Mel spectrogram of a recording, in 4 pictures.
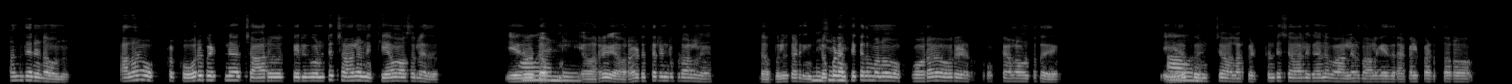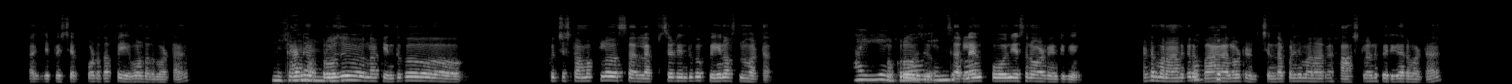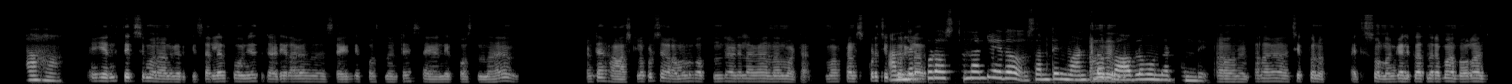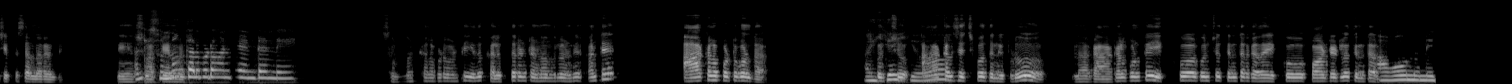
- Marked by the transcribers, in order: in English: "స్టమక్‌లో లెఫ్ట్ సైడ్"; in English: "డ్యాడీ"; in English: "సైడ్"; in English: "సైడ్"; in English: "డ్యాడీ"; in English: "ఫ్రెండ్స్‌కు"; other background noise; in English: "సంథింగ్"; in English: "ప్రాబ్లం"; in English: "షాక్"; in English: "క్వాంటిటీలో"
- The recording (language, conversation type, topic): Telugu, podcast, మీ మొట్టమొదటి పెద్ద ప్రయాణం మీ జీవితాన్ని ఎలా మార్చింది?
